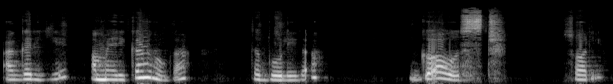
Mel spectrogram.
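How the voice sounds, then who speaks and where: A woman with a slightly high, mellow voice speaks at a measured pace. She's a teacher patiently walking viewers through English pronunciation, going over points again and checking in with them.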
